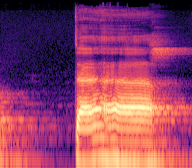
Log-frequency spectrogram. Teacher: তা হরফটি জিহ্বার আগা সামনের উপরের 2 দাঁতের গোড়ার সঙ্গে লাগাইয়া উচ্চারণ করতে হয়।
